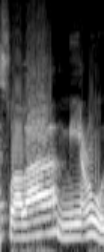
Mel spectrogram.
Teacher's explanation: स्वाद को मोटा करेंगे, यहाँ अलिफ मद्दा को खींच के पढ़ेंगे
